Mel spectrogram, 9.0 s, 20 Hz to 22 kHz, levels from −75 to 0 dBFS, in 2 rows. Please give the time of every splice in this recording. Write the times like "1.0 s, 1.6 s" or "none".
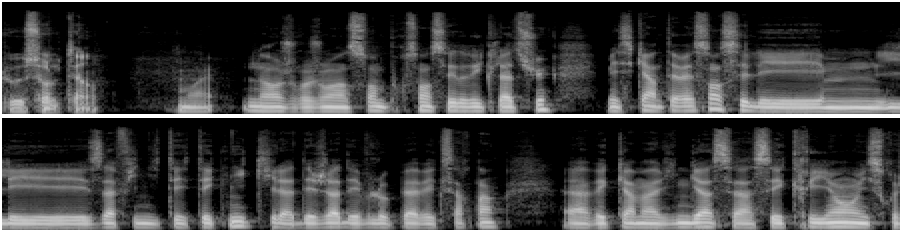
none

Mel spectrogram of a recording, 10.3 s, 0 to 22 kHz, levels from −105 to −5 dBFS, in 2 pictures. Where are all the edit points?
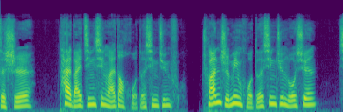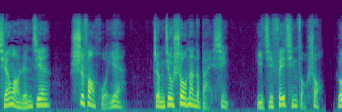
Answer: none

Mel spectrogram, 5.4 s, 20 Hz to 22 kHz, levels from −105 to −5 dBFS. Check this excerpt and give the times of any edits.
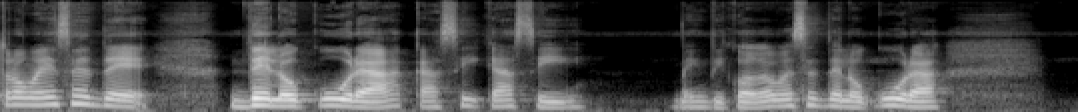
none

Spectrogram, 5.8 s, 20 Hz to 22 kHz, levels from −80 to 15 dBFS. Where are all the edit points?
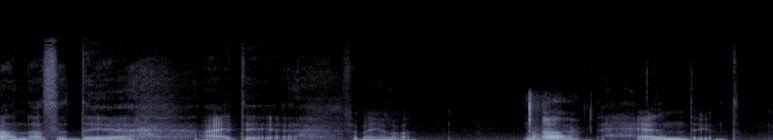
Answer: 2.6 s

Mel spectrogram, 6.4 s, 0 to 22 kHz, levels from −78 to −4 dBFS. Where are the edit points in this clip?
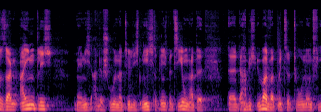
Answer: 3.1 s

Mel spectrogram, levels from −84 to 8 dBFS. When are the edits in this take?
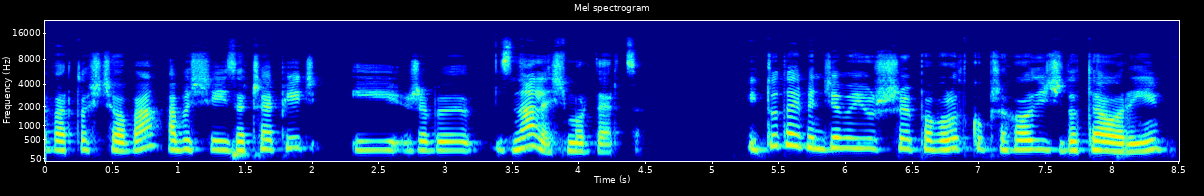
none

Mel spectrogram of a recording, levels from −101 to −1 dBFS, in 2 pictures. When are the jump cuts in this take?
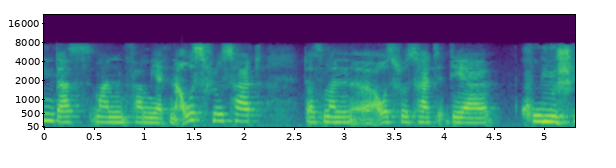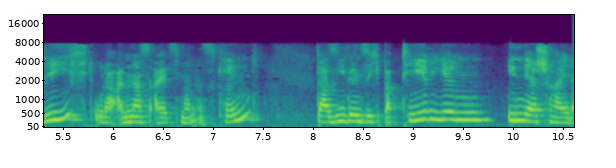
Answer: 8.0 s

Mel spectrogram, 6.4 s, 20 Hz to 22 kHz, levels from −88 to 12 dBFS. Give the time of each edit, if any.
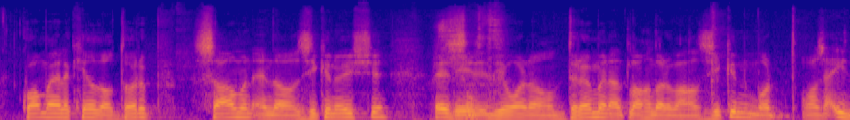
none

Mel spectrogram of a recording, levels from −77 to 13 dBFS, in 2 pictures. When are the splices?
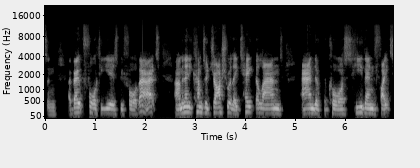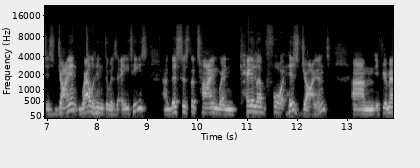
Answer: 9.2 s

